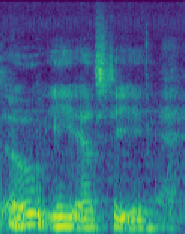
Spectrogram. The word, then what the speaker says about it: Oeste: They, from east to west respectively, they're Deep Creek, Oro Grande Wash, and Victorville, and how do you pronounce it? Westy? Westy, okay. Yeah, I know. It's Oeste. So it's the westernmost location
